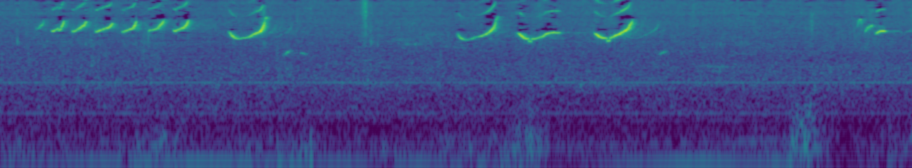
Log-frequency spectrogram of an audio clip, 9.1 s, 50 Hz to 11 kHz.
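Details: Northern mockingbird singing while preening in Florida native plants, 2005: rapid series of high, sharp downslurred notes repeated in short bursts, then looping upswept phrases, over steady low hum.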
